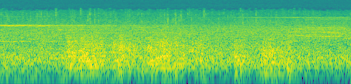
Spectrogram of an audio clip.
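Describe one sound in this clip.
A young man murmurs quietly into a microphone.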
